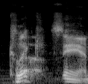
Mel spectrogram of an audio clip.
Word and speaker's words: Clicksand: And Clicksand is spelled just like it sounds. Clicksand, like quicksand, only click.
